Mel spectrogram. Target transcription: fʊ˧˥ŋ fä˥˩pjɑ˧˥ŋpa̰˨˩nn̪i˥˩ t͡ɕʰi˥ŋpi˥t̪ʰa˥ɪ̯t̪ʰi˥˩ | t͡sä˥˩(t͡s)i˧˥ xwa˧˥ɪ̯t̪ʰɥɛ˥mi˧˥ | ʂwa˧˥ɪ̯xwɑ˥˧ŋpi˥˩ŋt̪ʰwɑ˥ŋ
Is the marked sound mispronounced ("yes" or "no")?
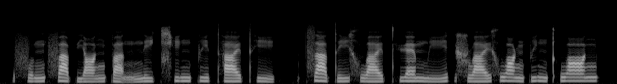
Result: yes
